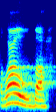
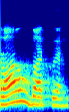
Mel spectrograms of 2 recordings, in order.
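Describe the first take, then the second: First: The word ends with an h sound, raudah. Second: The word ends with a t sound, raudatun. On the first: The reader stops at the end of the word. "ketika saya berhentikan di akhir kalimahnya" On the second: The word is read joined to what follows. "Kalau saya baca wasal atau saya baca bersambung"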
